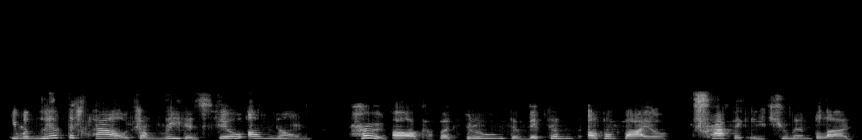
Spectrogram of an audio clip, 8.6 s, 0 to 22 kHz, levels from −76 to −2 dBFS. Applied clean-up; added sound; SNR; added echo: neural mask model Resemble Enhance denoiser.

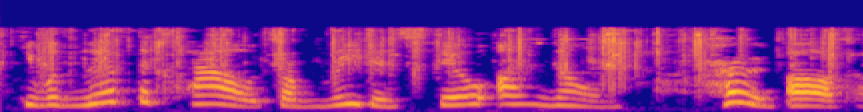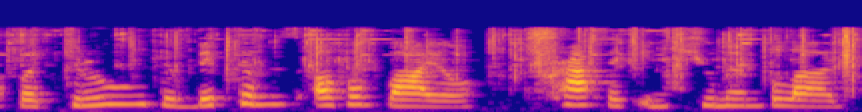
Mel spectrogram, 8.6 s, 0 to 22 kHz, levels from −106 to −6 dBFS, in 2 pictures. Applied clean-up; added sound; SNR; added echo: classical method Wiener filter.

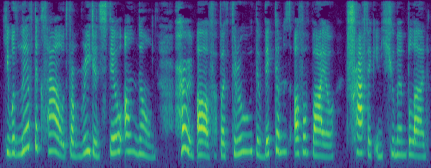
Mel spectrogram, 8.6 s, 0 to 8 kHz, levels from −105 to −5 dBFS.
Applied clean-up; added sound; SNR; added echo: none; none; none; none.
